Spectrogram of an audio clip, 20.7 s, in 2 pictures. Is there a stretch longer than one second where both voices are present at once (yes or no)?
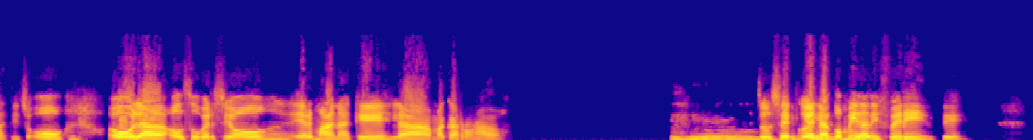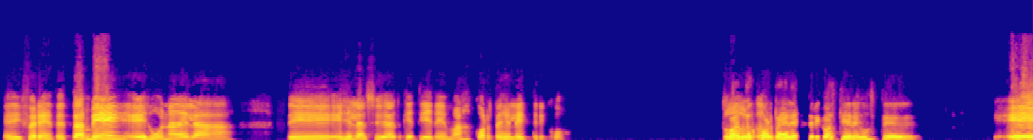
yes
